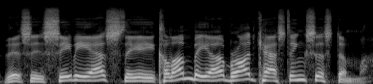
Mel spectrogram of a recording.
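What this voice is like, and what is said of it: Imitates a radio network announcer. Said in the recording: “did a perfect imitation”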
